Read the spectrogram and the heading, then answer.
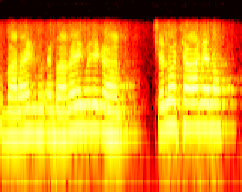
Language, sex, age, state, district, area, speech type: Hindi, male, 45-60, Uttar Pradesh, Hardoi, rural, conversation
